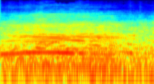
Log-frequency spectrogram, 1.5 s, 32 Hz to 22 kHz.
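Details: Cattle at a livestock trade in Bangladesh on 3 March, where a Faridpur farmer buys bulls from Dinajpur along with a Friesian heifer: a sustained, steady, harmonic-rich moo running through the whole stretch over dense background noise.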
